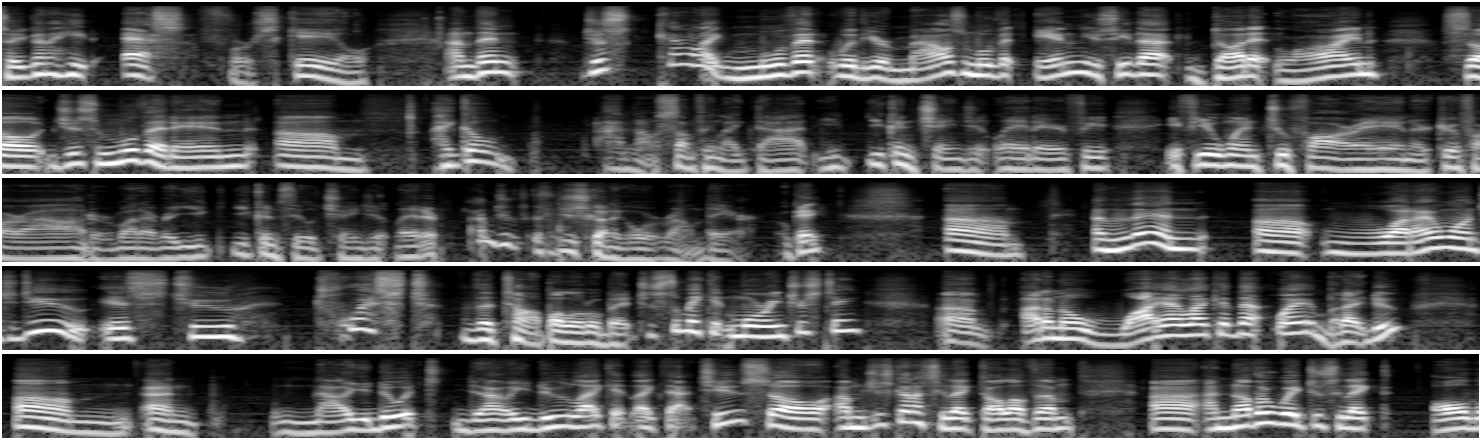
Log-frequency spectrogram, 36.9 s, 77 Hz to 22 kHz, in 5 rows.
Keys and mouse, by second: 2.1 s, 17.5-19.7 drag.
